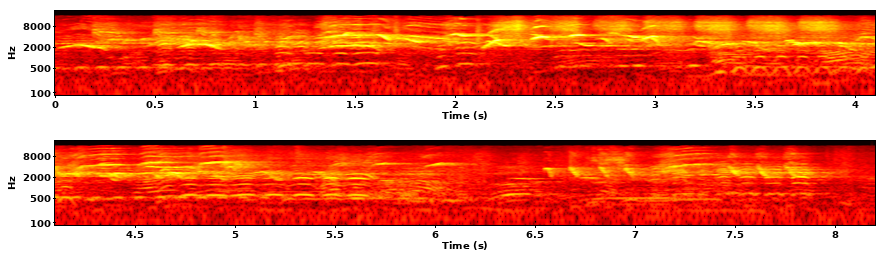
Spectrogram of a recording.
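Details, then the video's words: Greater green leafbird with many contest wins, up for sale, sings rapid tumbling phrases: chattering high notes, slurred whistles and a short buzzy rattle in the middle, delivered almost without break. "CUCAK IJO MEWAH PRESTASI BANYAK"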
